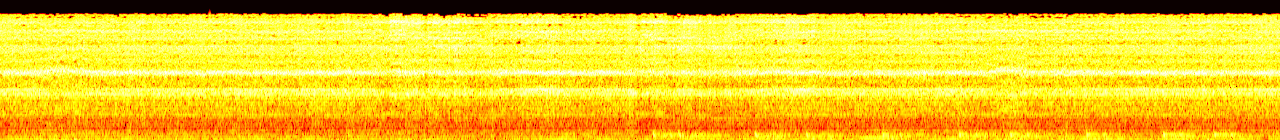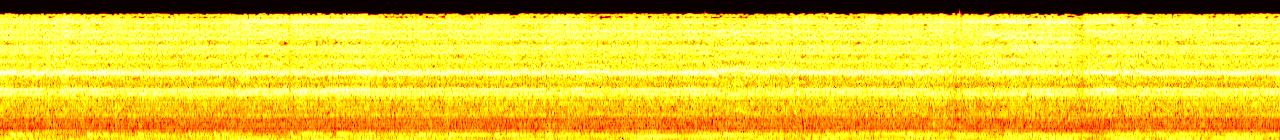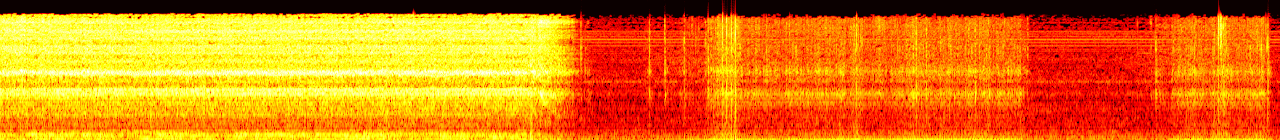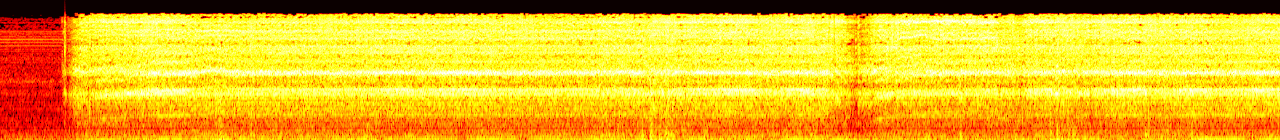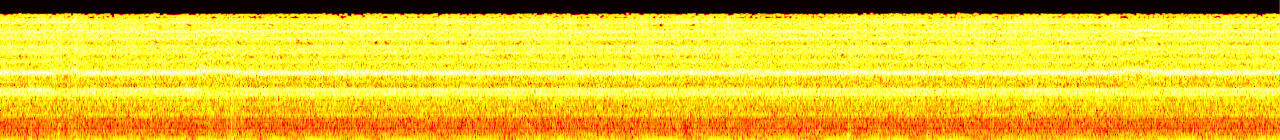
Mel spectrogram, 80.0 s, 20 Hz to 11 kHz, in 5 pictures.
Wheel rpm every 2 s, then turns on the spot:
160, 160, 160, 160, 160, 160, 160, 160, 160, 160, 160, 160, 160, 160, 160, 160, 160, 160, 160, 70, 10, 20, 10, 10, 70, 160, 160, 160, 160, 130, 160, 160, 160, 160, 160, 160, 160, 160, 160, 160.
40-48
